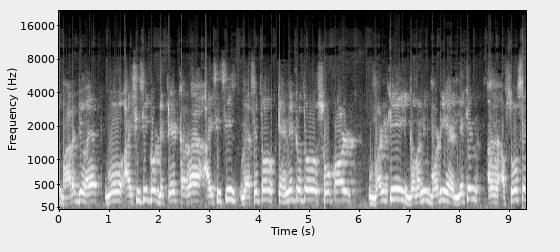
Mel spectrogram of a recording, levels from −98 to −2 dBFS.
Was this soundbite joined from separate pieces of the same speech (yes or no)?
no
